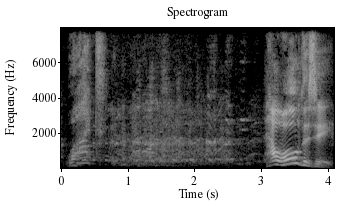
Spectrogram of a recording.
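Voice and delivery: mock shock. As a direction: gasp in disbelief as a child. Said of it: "You're like".

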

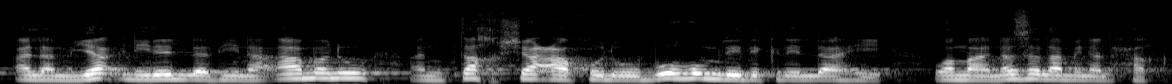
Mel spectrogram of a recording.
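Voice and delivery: rapid recited Arabic verse; Quran recitation. Acted. Preacher reciting a verse to the congregation, fast recitation. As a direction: recite the verse quickly and evenly.

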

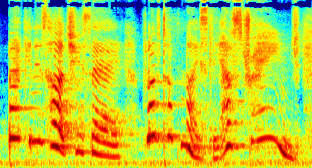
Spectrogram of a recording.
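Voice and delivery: high-pitched, overplayed wonder; feigned astonishment. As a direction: act baffled by the news. Parents act astonished.

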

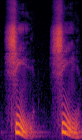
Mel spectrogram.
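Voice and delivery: شي said soft with a long sh; drilling she. Shown as a demonstration. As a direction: repeat شي gently, stretching the sh. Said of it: "أقول عليها شي". (تكرار شي بهدوء)

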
